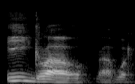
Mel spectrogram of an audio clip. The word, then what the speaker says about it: igloo: igloo. Okay, it's e-glow. Don't ask me why it's pronounced like an E, all right? I'm not sure why, but it's e-glow.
